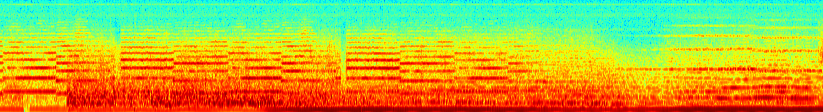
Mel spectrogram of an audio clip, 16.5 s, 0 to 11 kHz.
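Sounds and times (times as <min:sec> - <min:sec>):
fire engine two-tone siren arriving at a house: 0:00.0 - 0:16.4.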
